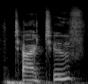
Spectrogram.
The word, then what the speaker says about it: Tartuffe: This Wednesday we're going to see, and I've written it down this time to make sure I say it right, Tartuffe.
